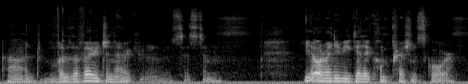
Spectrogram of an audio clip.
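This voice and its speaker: Talking at a fairly quick pace, a man's loudness swings widely, with audible room echo around him. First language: not English. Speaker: programmer streaming own coding. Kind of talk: live coding stream. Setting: home desk, live stream. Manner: casual, with fillers.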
